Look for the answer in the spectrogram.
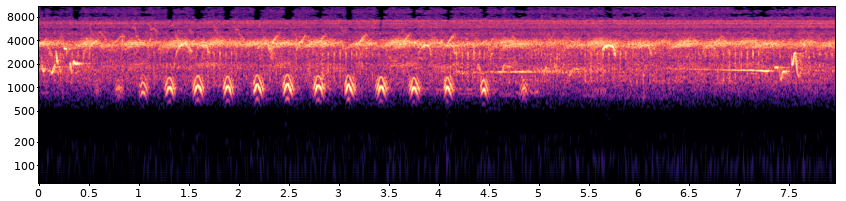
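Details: {'caption': 'Pingtung County, Taiwan, 14 July 2022: a cinnamon bittern gives a run of about eleven deep, clucking notes at a steady pace of about three per second. A continuous high insect buzz and scattered bird chirps sound behind it.'}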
